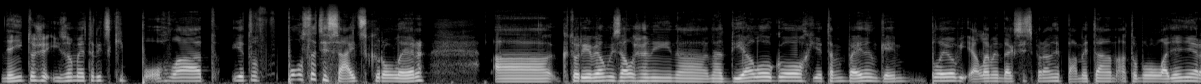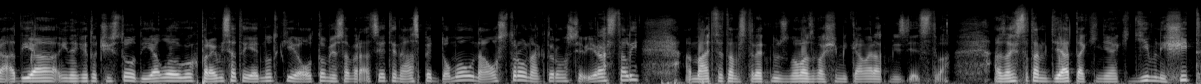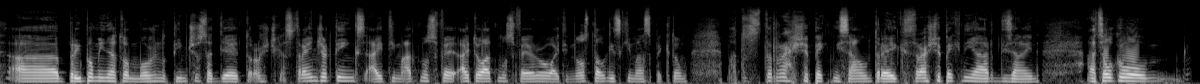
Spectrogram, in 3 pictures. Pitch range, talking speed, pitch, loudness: 135-160 Hz, 185 wpm, 145 Hz, -20 LUFS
